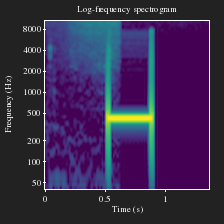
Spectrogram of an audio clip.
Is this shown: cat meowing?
no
